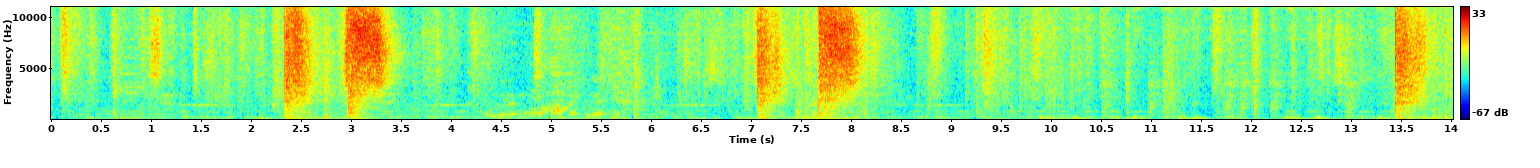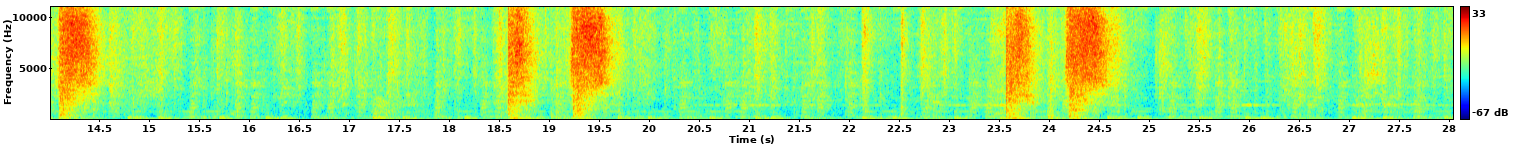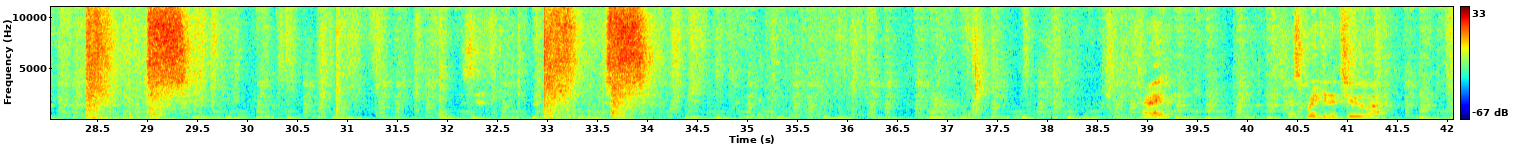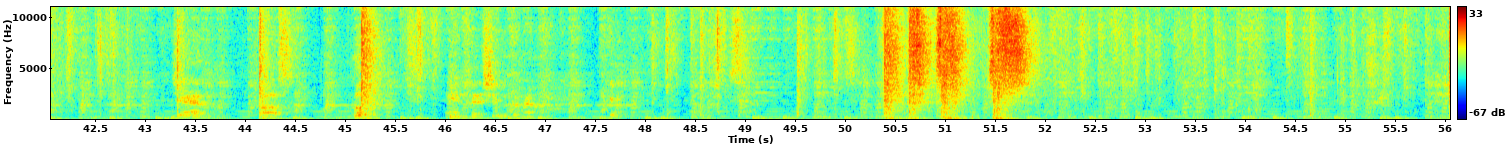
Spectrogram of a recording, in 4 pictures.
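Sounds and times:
background music: 0.0s - 56.0s
kick slapping into pads: 2.3s - 3.4s, 7.0s - 8.2s, 12.8s - 14.6s, 18.3s - 19.9s, 23.4s - 24.7s, 28.3s - 29.6s, 32.9s - 34.1s, 45.2s - 45.9s, 50.4s - 52.0s
kick striking pads: 2.3s - 3.4s, 7.0s - 8.3s, 12.4s - 16.6s, 17.2s - 21.5s, 22.1s - 26.4s, 27.0s - 31.3s, 31.9s - 36.2s, 36.8s - 38.6s, 44.1s - 46.0s, 49.4s - 55.8s.

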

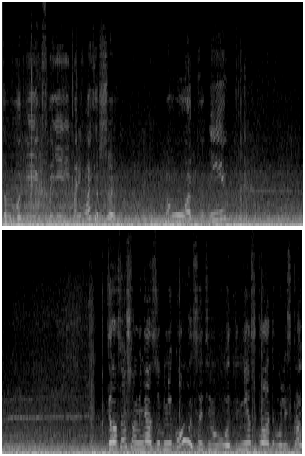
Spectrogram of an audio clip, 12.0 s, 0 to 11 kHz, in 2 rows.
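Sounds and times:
car interior road and engine noise: 0.0s - 12.0s.

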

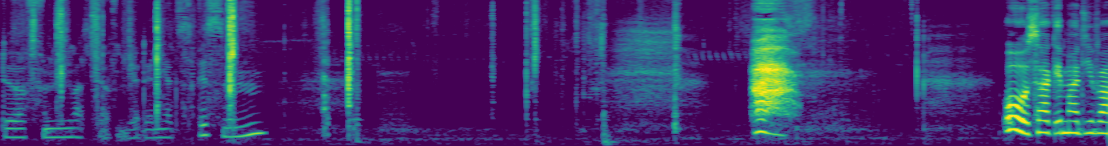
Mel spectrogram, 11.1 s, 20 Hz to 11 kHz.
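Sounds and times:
card sliding: 0.4s - 3.6s
cards clicking and tapping on table: 0.5s - 2.6s, 3.2s - 3.6s.

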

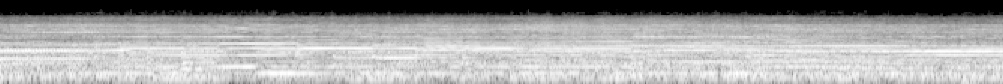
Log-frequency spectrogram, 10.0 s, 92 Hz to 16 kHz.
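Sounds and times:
electric guitar sustained chords: 0.0s - 10.0s
live band playing loud: 0.0s - 10.0s.

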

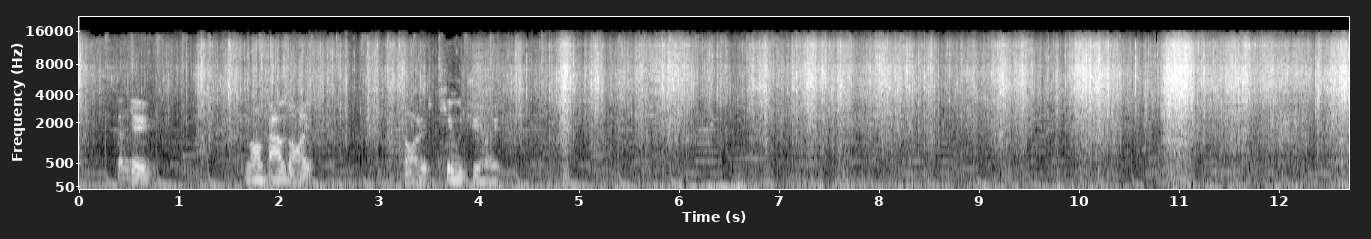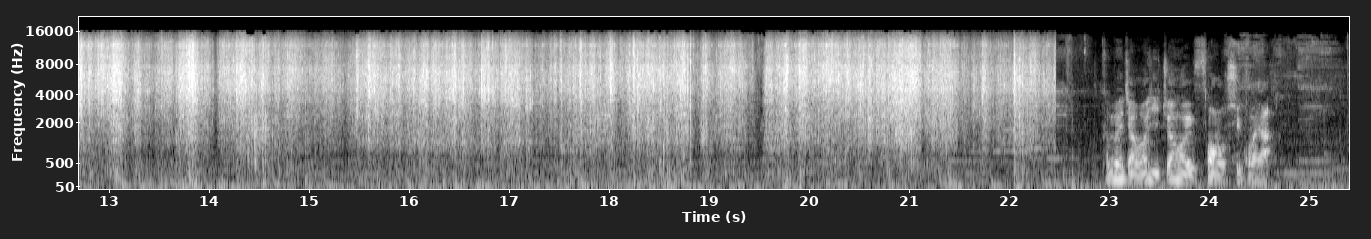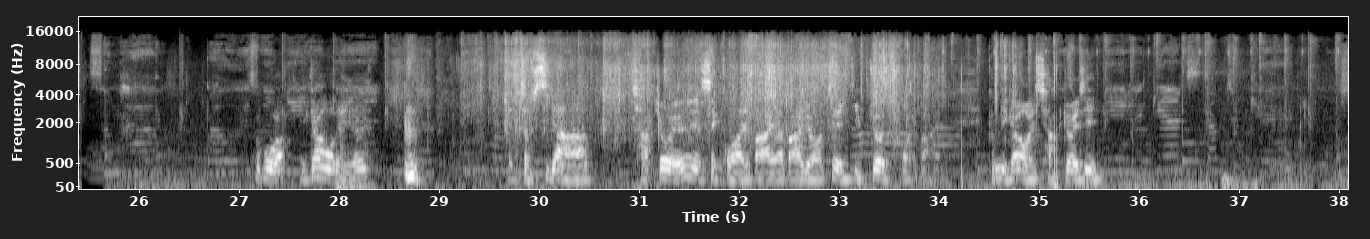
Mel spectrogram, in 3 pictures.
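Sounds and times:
plastic bag crinkling: 0.0s - 22.5s, 28.9s - 35.2s
background music: 0.0s - 38.0s.

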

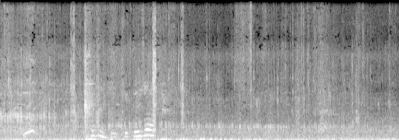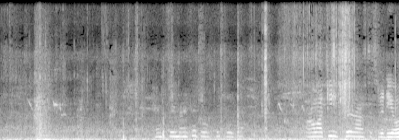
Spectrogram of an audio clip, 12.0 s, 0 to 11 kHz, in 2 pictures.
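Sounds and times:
child's high-pitched voice: 1.2s - 2.6s, 8.3s - 9.8s, 10.5s - 11.9s.

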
